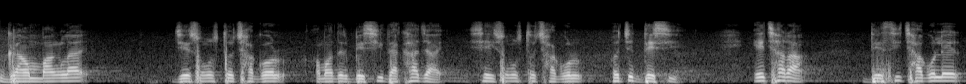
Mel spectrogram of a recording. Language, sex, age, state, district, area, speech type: Bengali, male, 60+, West Bengal, Purba Bardhaman, urban, spontaneous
